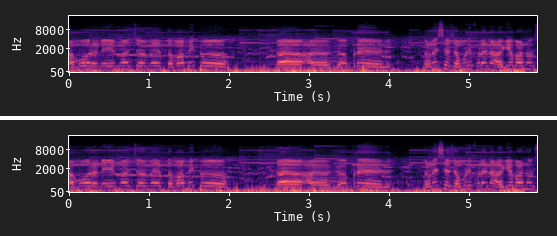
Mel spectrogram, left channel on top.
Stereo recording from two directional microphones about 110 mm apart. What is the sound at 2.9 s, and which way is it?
Speech, 5° right (ahead or behind).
